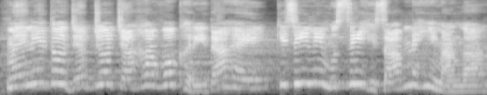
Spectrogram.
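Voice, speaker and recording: A woman's voice: very high voice, sing-song, measured pace, distant mic, loud music behind the voice, exaggerated voice. A woman voicing a spoiled, stubborn young wife in a moral story, complaining and defiant. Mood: indignant. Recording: long hall-like reverb.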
